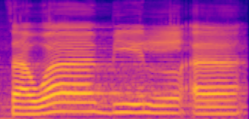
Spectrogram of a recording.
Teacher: alif lam alqamariyah alif lamnya tetap dibunyikan yaitu nampak bunyi sukunnya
